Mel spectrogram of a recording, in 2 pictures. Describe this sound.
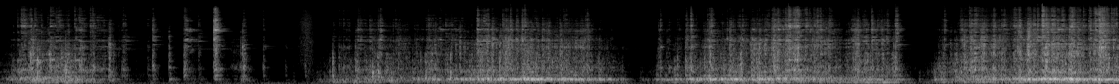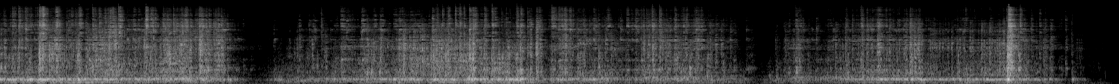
Sound: dinner wagon
Loc: studioH//Budapest
diner, hotel, dinner, wagon, restaurant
